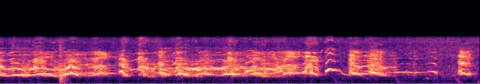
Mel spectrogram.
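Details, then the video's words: Irish Wolfhound greeting with long, undulating howls that waver rapidly in pitch, broken by short yelping accents and brief pauses over about seven seconds. "Irish Wolfhound Greeting"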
